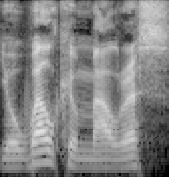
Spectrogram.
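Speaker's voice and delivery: very loud speaking. Speaking in character while invisible in a kitchen: speaking very loudly. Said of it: "very loudly speaking".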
